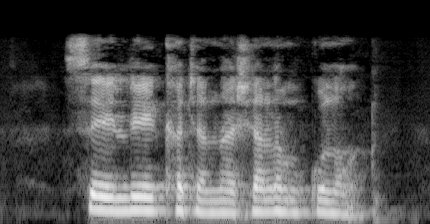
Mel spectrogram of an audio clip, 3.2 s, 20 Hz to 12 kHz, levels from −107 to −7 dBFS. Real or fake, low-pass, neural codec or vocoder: fake; 7.2 kHz; codec, 16 kHz, 4 kbps, FreqCodec, larger model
